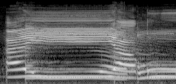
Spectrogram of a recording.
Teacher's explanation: Cara membacanya, nun mati dan tanwin dimasukkan ke huruf yang kedua dengan disertai dengung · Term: Idgham biguna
